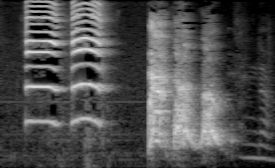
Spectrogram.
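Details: Female French Bulldog vocalizing along to a pipe: two clear pipe notes, a pause, then three quick, rough bark-howls in a row, ending in a faint low whine.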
